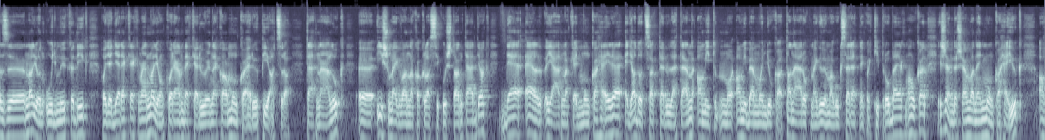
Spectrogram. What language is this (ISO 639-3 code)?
hun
